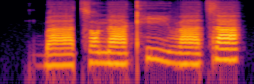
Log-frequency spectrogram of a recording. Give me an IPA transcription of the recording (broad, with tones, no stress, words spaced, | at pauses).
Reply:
ɡ͡baː˨ t͡sɔ˨naː˨kʰiː˦˨ βaː˨t͡sa˦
